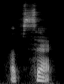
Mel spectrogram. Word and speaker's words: upset: same thing with this upset okay except the pronunciation is stressed in the second syllable if you see if you look at the line here that is a stressed syllable upset about okay family so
